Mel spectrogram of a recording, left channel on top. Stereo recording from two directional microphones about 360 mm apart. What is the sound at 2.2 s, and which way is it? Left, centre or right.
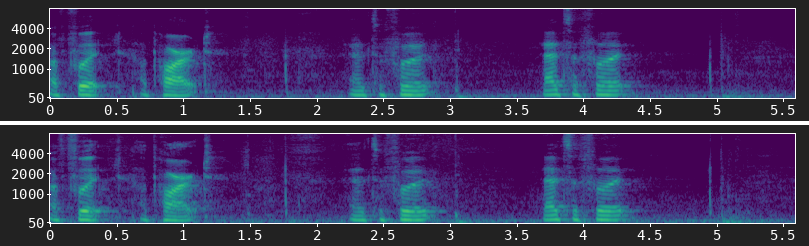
Speech, left.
